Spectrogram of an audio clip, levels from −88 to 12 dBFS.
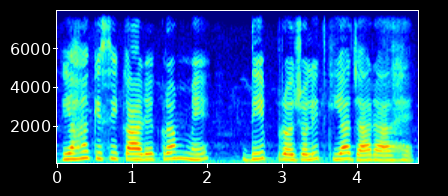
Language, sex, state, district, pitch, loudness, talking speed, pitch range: Hindi, female, West Bengal, Alipurduar, 285 Hz, -16 LUFS, 125 wpm, 265-310 Hz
